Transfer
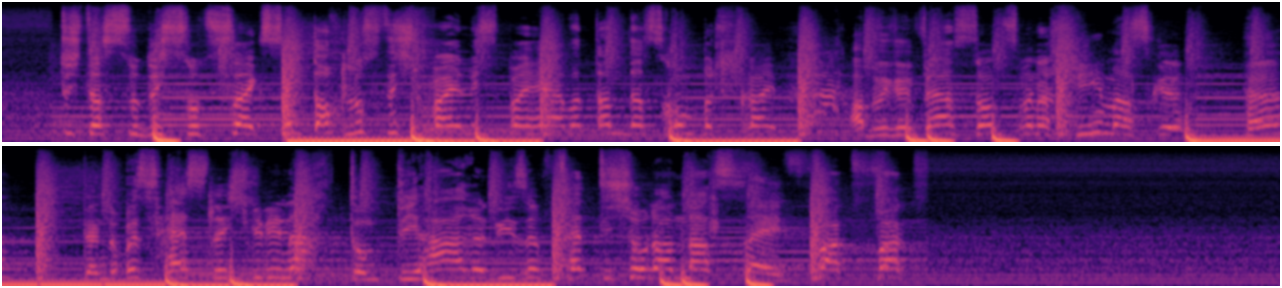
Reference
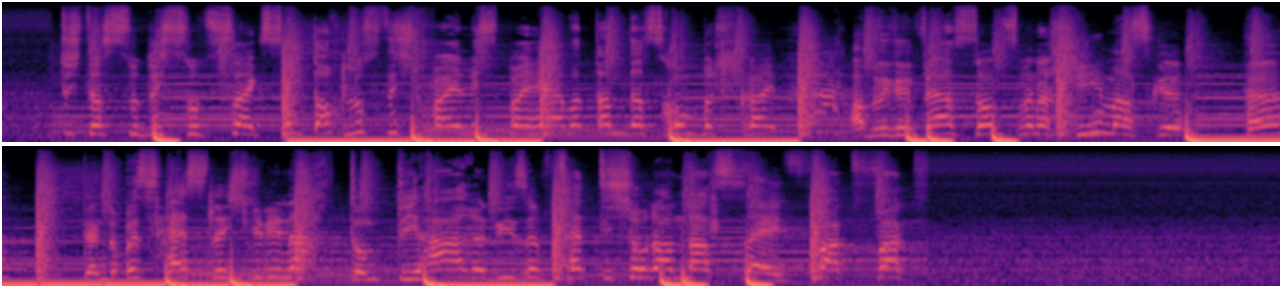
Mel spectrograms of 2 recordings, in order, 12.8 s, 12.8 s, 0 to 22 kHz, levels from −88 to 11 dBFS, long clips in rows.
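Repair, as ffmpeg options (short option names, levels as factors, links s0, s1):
-af "bandreject=f=107.9:t=h:w=4,bandreject=f=215.8:t=h:w=4,bandreject=f=323.7:t=h:w=4,asetnsamples=n=441:p=0,asendcmd='2.25 volume volume 3.5dB',volume=1"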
